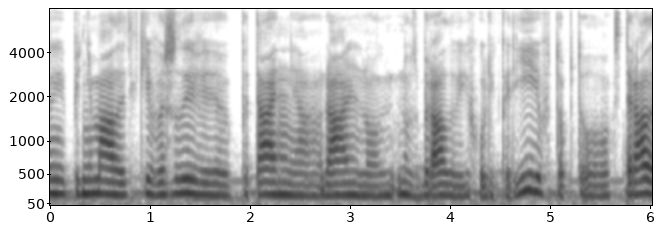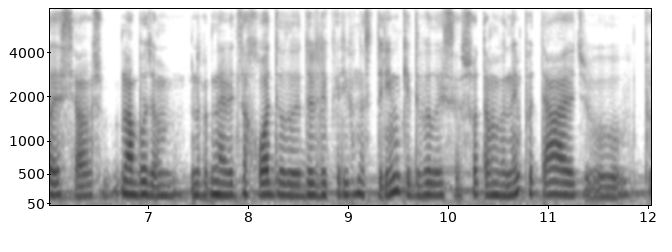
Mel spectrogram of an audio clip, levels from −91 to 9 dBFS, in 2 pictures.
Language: Ukrainian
